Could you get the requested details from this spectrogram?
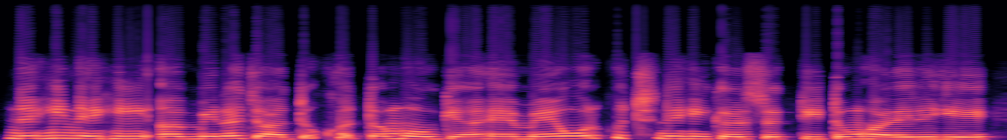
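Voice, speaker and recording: A woman voicing a gentle, polite young fairy in a cartoon story, speaking in an earnest, pleading way. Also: sits high, steady tone, normal speed, no room sound, close to an everyday voice. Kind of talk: Hindi cartoon story dubbing.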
